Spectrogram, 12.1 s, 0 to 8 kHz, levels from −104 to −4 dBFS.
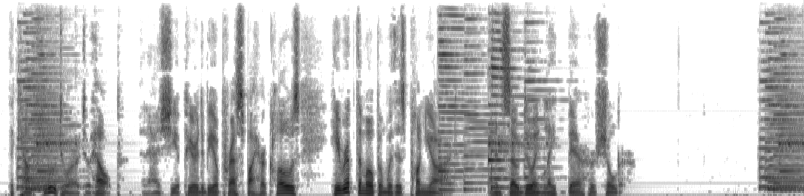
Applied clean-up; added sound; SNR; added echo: classical method spectral subtraction.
